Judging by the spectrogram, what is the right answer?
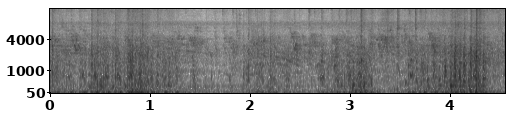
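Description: A pigeon flapping its wings in flight, with repeated bursts of close, loud wingbeats in uneven rhythm and brief lulls between them.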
